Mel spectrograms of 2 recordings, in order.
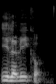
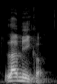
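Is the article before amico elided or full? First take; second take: full; elided. First: The article is a full separate syllable. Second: The article is elided into the vowel. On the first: The speaker calls it wrong. "We're not going to say il amico. Sounds weird" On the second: The speaker calls it right. "So l'amico, that's how we say the friend"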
